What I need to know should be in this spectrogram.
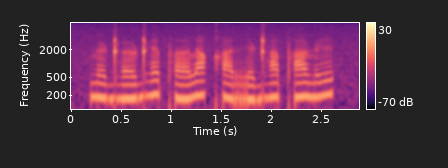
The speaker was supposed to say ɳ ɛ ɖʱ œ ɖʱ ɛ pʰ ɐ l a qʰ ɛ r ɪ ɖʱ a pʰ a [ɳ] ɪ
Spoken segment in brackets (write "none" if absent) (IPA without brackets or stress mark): ɳ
